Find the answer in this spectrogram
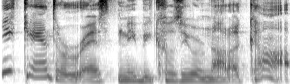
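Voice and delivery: ordinary talk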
